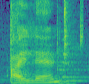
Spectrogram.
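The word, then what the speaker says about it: island: pencil pencils computer कंप्यूटरटर्स आइलैंड इसमें S silent है आइलैंड आइलैंड्स star stars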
